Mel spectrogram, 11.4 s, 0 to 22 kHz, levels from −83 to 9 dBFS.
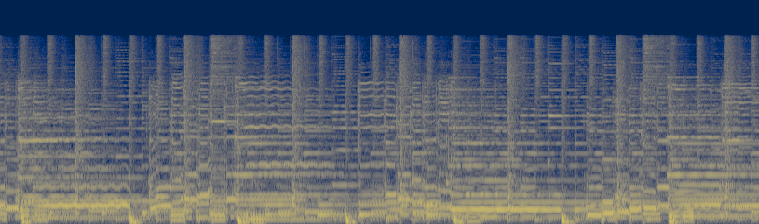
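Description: No technical faults can be heard anywhere in the audio.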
